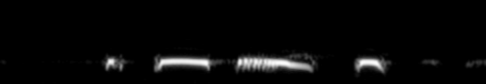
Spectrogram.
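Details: A spotted dove used as a lure bird coos and calls: a single clear phrase of short and drawn-out mellow notes, the longest sliding downward, ending with a rounded coo and faint trailing murmurs.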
